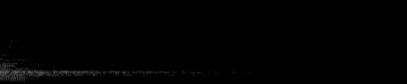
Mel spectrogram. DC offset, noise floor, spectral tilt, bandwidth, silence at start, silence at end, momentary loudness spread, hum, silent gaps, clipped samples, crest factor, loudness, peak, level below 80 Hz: under 0.1%; -88 dBFS; -4.5 dB/octave; 15 kHz; 0 s; 0.95 s; 15 LU; none; none; under 0.1%; 22 dB; -58 LUFS; -38 dBFS; under -90 dBFS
